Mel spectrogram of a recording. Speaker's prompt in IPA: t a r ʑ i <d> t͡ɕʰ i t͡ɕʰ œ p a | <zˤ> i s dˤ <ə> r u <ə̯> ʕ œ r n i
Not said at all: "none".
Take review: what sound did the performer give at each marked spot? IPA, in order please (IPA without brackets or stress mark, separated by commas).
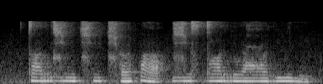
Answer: n, ʑ, œ, ɪ̯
